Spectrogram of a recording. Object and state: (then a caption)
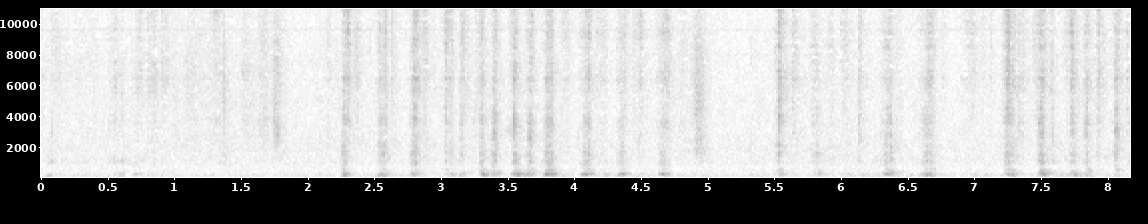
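Scratch art card being scratched. A wooden stylus scratches into the lower right corner of a flat, black-coated scratch art card. Quiet background hiss is broken by twelve short, dry scraping strokes, grouped unevenly with a pause between the clusters. Each stroke has a rough mid-low body and faint bright streaks, and fades almost at once.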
